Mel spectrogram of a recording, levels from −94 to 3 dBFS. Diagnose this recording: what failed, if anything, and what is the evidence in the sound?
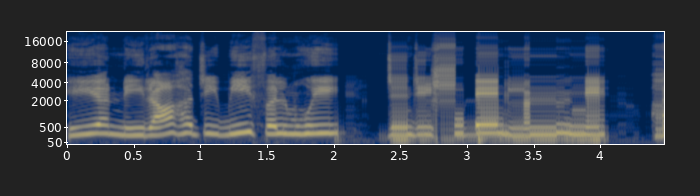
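Automatic gain rising in call processing: from 0.05 to 1.54 s, voice and background swell together by about 5 dB as the gain control slowly turns up.

Robotic sound from repeated short buffers, 2.01 to 4.47 s: a stiff 50 Hz buzz. That's likely a starved buffer replaying its last 20 ms, skipping about half the audio.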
